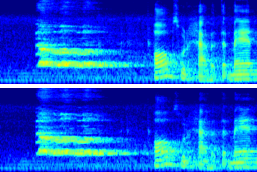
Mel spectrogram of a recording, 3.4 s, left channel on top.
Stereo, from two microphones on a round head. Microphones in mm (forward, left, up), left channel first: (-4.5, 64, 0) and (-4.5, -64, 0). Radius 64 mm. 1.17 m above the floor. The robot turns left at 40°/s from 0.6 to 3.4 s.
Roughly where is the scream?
Ahead.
